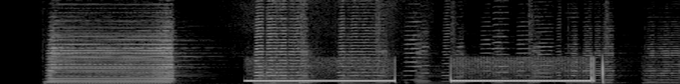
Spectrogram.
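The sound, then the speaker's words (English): An outgoing phone call to a boat manufacturer: its ringback tone sounds in three long, steady bursts separated by short pauses, loud and alone, with a harmonic electronic buzz under a sustained mid-pitched tone. “I think the next step is probably just to call up as many boat manufacturers as humanly possible.”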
